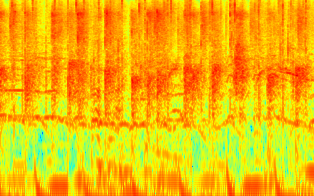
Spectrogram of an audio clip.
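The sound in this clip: A studio audience applauds and cheers at the invitation to make some noise, a dense, steady wash of clapping with voices mixed in that lasts the whole clip.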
